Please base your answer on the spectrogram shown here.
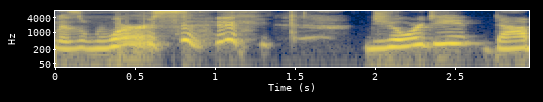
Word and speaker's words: Georgy: Gregory but that is clearly not Gregory giorgie Georgie no it's g e o r g y Georg Georgie spell that again g e o r g y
